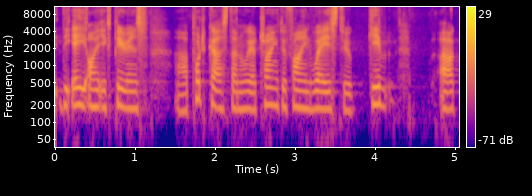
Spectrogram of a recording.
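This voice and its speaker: A Finnish woman, a company CEO, giving an earnest conference talk with many fillers and restarts. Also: lowish voice. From Finland. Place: event hall. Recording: long hall reverb from a public address system.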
